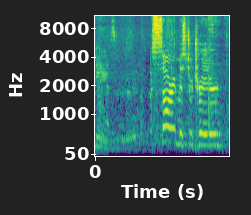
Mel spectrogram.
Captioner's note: laughing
